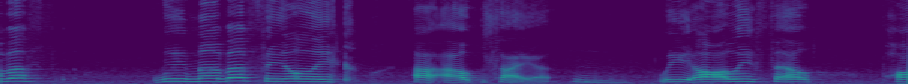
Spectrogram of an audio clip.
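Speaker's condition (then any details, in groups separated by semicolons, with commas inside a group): Cerebral palsy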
